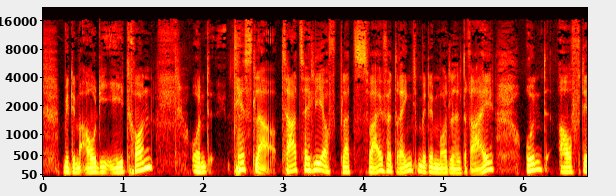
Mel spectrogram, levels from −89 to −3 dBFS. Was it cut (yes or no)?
yes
